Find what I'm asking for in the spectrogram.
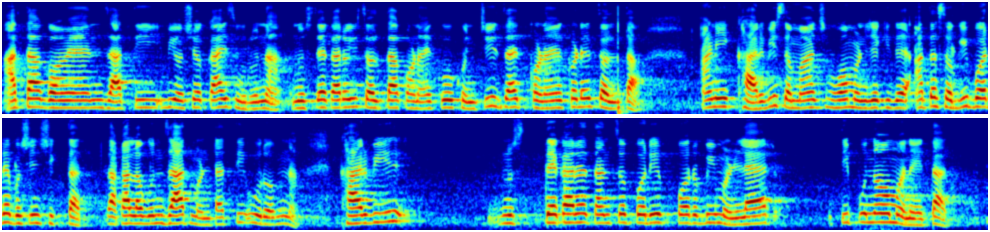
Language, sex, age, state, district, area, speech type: Goan Konkani, female, 45-60, Goa, Bardez, urban, spontaneous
